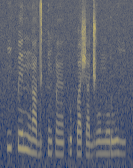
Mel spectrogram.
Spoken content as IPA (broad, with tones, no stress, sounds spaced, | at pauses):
i˦ k͡p e˦ n ũ˧ ɾ a˨ d e˧ k͡p ũ˧ k͡p ɛ̃˧ | ɾ u˦ ɡ͡b a˧ ʃ a˨ d͡ʒ o˧ n o˧ ɾ u˦ w i˧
